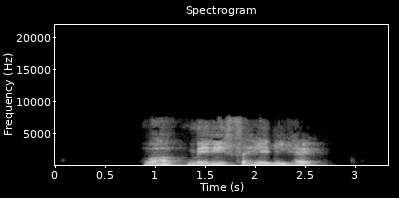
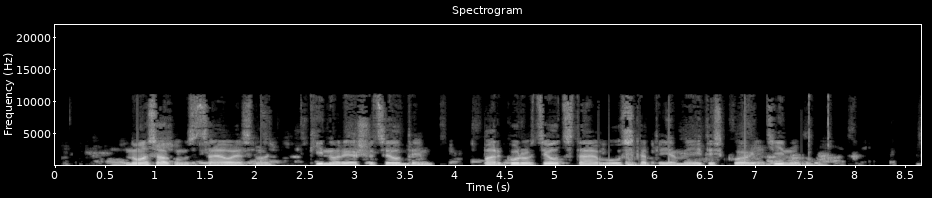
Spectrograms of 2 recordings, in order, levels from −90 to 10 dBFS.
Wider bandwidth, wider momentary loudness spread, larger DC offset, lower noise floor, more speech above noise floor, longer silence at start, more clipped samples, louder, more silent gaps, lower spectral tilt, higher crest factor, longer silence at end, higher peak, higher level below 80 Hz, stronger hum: second, 8 kHz vs 11.5 kHz; second, 5 LU vs 15 LU; neither; first, -69 dBFS vs -40 dBFS; first, 54 dB vs 23 dB; first, 0.9 s vs 0.4 s; neither; about the same, -16 LUFS vs -17 LUFS; second, none vs 3.80-3.84 s, 4.10-4.15 s, 8.20-8.34 s, 8.41-8.60 s; about the same, -6 dB/octave vs -6 dB/octave; about the same, 16 dB vs 18 dB; first, 0.7 s vs 0 s; about the same, -2 dBFS vs 0 dBFS; second, -60 dBFS vs -54 dBFS; neither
